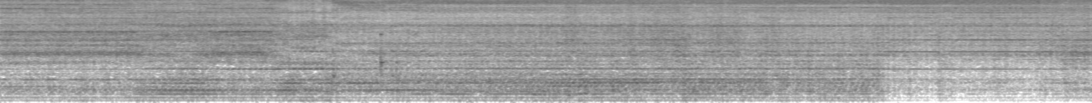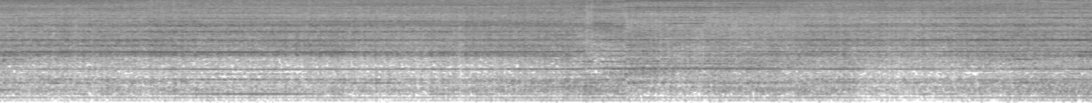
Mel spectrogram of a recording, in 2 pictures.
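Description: Band saw running, its blade cutting a curved outline through a thick block of wood: a steady whine of many high tones over the noise of the cut.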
